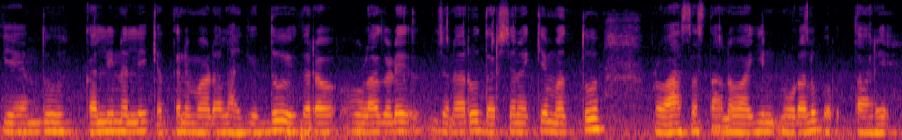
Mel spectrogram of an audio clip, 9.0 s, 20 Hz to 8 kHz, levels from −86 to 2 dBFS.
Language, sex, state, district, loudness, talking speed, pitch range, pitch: Kannada, male, Karnataka, Belgaum, -26 LUFS, 95 wpm, 140-150 Hz, 145 Hz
